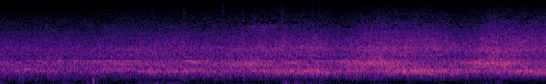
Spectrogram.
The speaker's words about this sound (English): Crowd chanting MVP for Harden.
